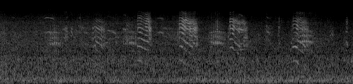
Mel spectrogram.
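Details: Red-billed gull with its mate at Ruamahunga, New Zealand, 18 October 2015: a scatter of sharp, high, scratchy calls in quick uneven bursts over a steady hiss of outdoor noise.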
